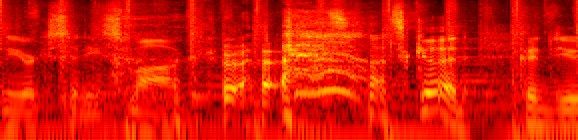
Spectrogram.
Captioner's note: chuckling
